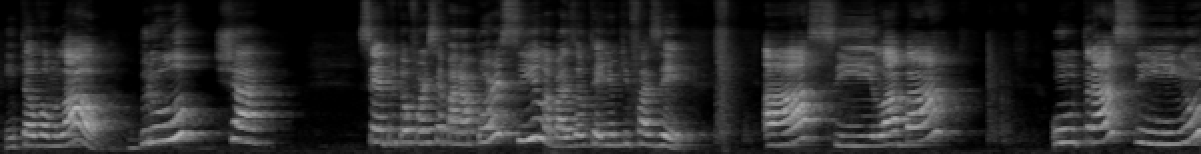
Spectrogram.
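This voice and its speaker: A woman's voice: high-pitched, a bit bright. A Brazilian woman teaching a recorded video lesson to young children, explaining patiently and drawing out syllables, checking in with "tá?" and "né?". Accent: Brazilian Portuguese. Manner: patient, explains slowly, syllables drawn out, frequent "tá?" and "né?". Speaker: primary school teacher. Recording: very echoey room.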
